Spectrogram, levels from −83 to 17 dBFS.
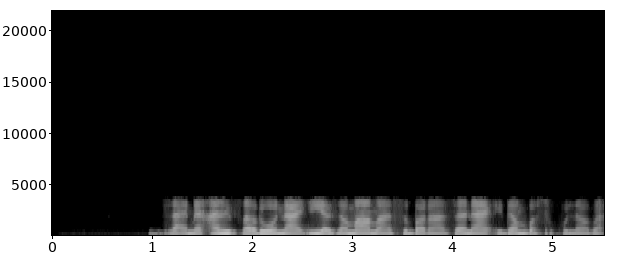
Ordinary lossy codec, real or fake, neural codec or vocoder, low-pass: none; fake; codec, 16 kHz, 1 kbps, FunCodec, trained on LibriTTS, 50 frames a second; 3.6 kHz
